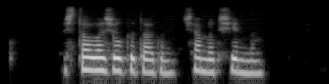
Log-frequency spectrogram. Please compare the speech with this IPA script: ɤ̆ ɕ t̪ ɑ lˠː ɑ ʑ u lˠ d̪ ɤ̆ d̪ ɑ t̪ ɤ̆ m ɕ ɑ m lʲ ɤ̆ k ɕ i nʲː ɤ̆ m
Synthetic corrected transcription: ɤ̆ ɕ t̪ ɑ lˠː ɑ ʑ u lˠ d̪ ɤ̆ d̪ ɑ d̪ ɤ̆ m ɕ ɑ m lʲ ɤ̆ k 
